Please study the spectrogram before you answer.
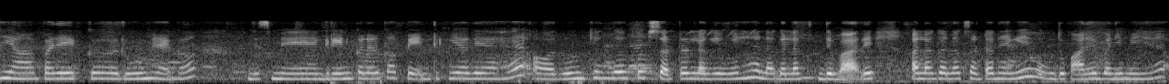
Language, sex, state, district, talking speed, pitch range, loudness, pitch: Hindi, female, Bihar, Gopalganj, 160 wpm, 255-275 Hz, -19 LUFS, 265 Hz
